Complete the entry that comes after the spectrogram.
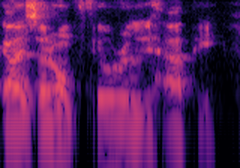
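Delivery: lightly voiced stoic OG, barely upset; emotionless mock sadness. Streamer imitates OG crying without expression, soft deadpan. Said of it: "He'd be like".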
